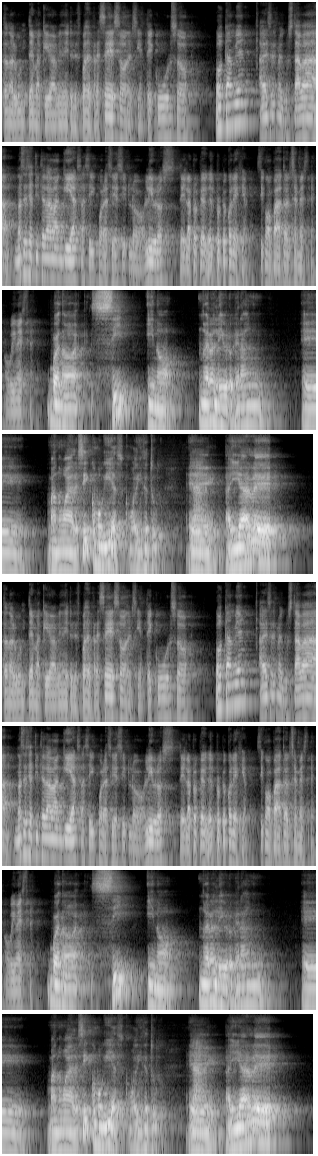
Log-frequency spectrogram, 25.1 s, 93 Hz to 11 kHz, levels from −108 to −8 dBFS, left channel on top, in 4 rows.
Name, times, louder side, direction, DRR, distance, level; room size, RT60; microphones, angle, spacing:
voice 1, 0.0-3.7 4.3-4.9 5.1-11.2 11.5-13.0 22.6-22.9, right 1 dB, 10° right, 2 dB, 0.6 m, -34 dB
voice 2, 13.5-15.1 15.5-15.9 16.5-17.8 18.6-19.3 19.7-22.0 22.6-24.2, left 1 dB, 40° left, 3 dB, 1.8 m, -26 dB
26.0 x 21.5 x 2.4 m, 1.1 s
head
